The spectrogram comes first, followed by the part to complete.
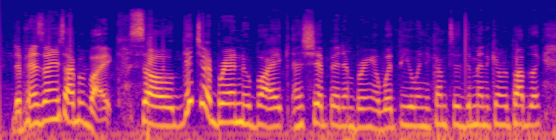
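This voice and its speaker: Over noticeable background noise and audible room echo, a woman with a fairly high pitch talks at a very fast pace, with hardly any pauses and ordinary pitch variation. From United States. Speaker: talk show host. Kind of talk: casual monologue to viewers.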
